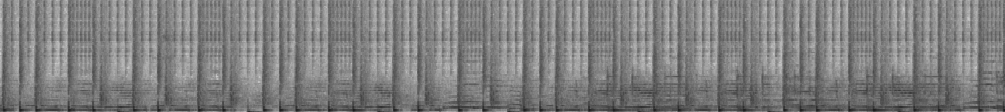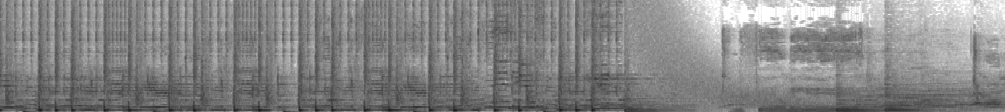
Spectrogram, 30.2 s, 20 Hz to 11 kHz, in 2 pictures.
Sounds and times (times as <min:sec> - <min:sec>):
Music: 0:00.0 - 0:29.9.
